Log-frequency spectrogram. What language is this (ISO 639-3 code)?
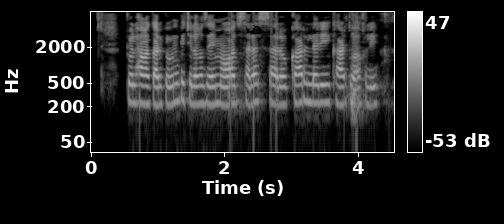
pus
